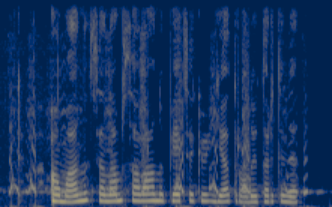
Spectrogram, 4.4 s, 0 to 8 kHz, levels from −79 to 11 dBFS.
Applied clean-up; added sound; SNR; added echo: none; Bark; 11 dB; none.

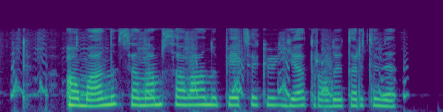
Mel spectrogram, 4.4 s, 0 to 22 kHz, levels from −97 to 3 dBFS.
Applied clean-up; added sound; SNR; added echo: neural mask model RNNoise.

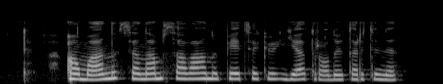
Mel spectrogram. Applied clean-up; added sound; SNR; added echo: none; none; none; none.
